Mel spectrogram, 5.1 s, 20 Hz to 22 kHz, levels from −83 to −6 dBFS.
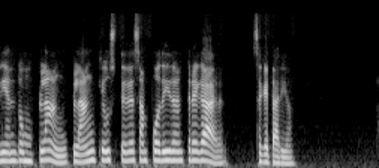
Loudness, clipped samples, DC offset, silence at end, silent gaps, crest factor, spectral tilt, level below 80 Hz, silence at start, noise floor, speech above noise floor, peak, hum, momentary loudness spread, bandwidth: -20 LUFS; under 0.1%; under 0.1%; 1.1 s; none; 16 dB; -5 dB/octave; -52 dBFS; 0 s; -62 dBFS; 42 dB; -6 dBFS; none; 6 LU; 15.5 kHz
